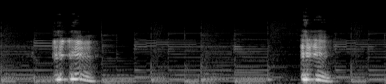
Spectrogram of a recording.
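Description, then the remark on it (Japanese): Two short, throaty coughs about two and a half seconds apart, fairly loud, from a speaker whose throat is not yet warmed up, rising above a steady background of voiced sound between them. “ちょっとね、まだね、喉のターンができてなくって、若干、あの、咳込んだりとかして申し訳ないです。”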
